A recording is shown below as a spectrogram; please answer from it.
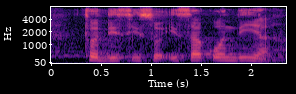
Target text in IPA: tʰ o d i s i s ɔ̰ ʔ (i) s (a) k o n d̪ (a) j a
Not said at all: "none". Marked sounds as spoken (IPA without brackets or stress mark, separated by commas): i, a, i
